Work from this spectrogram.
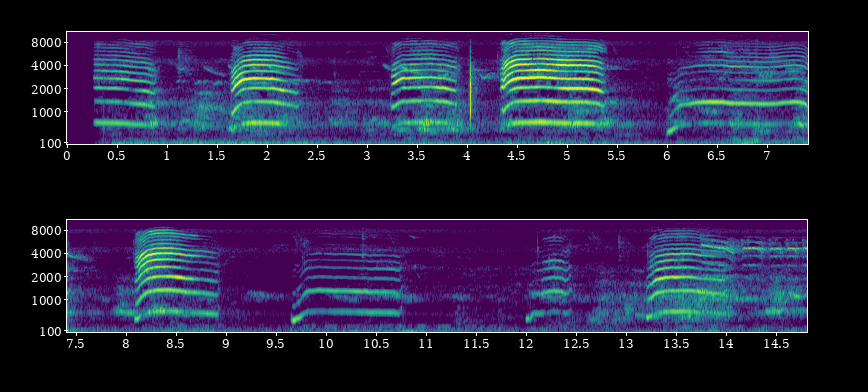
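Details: Domestic cat meowing repeatedly, about nine clear tonal meows, each rising then falling, some drawn out and strained, spaced one to two seconds apart, with a quiet low hum underneath.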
